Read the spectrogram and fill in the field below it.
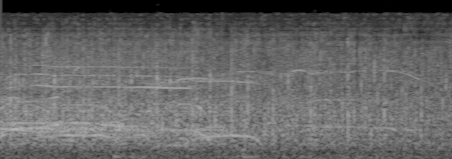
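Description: Crowd at a Trump political rally in Missoula, Montana applauds from a distance, with steady clapping and a few high whistles rising over it before the sound eases slightly.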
